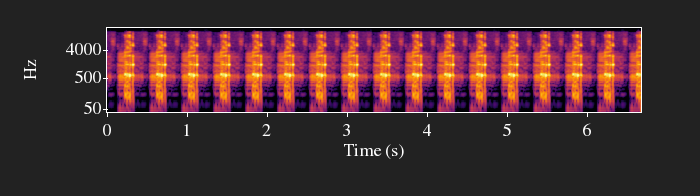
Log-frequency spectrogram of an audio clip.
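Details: Continuous repeated burping: rapid, very regular guttural bursts, about 150 a minute, alike throughout.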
